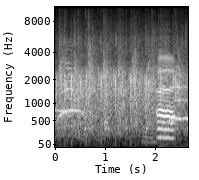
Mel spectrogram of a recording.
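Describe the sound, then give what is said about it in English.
A crowd claps steadily for the speaker's younger brother in a dense, continuous patter, with a few voices calling out and a brief cheer rising near the end. “And he doesn't say much, but you should clap for him.”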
